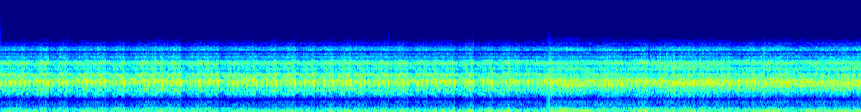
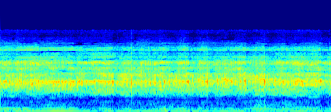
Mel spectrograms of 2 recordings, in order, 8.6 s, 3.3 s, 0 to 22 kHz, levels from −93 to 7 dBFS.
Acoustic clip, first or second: first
